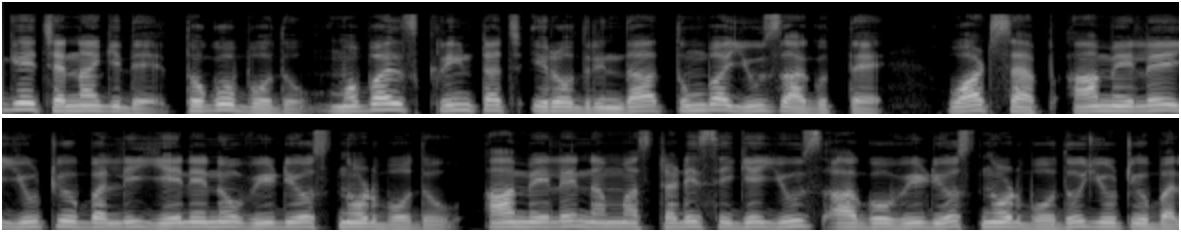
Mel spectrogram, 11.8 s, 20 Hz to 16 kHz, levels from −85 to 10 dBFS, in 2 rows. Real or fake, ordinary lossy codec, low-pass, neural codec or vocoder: real; none; 9.9 kHz; none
